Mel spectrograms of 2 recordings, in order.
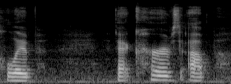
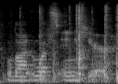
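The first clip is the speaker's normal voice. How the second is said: usual speaking voice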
